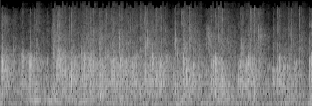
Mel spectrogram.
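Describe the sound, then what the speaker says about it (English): An audience at a groundbreaking ceremony for a new data facility claps steadily for a speaker, a close, sustained wash of applause with no one talking. "Let's give him another round of applause."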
